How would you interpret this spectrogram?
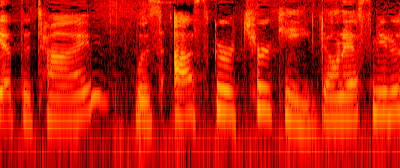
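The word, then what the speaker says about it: Tschirky: The maitre d' at the time was Oscar Turkey. Don't ask me to spell his name, but Okay. that's how you pronounce it.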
